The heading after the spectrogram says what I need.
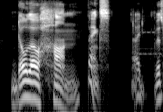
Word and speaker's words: Dolajan: Pronounced Dola. Dolo-han.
